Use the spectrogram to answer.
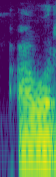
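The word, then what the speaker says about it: hour: यहाँ एन आवर, यहाँ भी एच क्या है, साइलेंट है, इसलिए यहाँ एन आर्टिकल्स का यूज है।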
